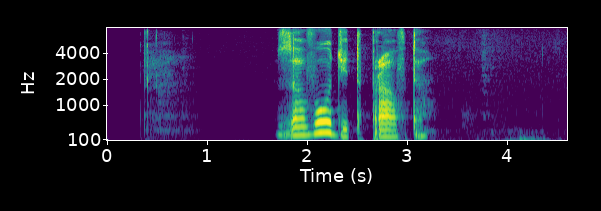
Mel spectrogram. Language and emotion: Russian, sad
